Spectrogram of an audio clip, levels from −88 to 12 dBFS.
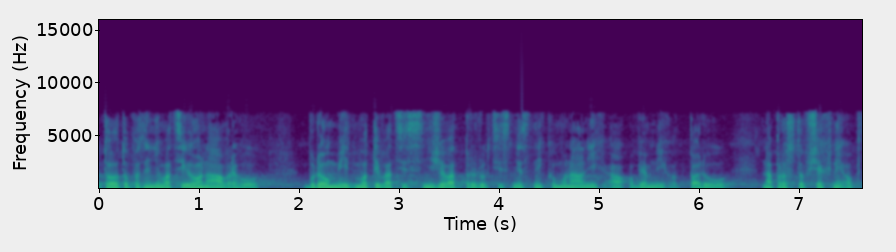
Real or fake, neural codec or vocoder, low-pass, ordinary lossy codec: real; none; 7.2 kHz; AAC, 48 kbps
